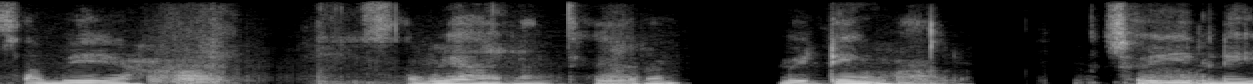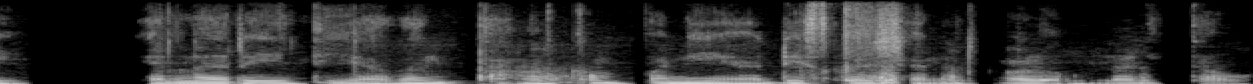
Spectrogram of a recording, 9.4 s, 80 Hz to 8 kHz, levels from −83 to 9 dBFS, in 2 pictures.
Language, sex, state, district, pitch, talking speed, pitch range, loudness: Kannada, male, Karnataka, Dharwad, 125 Hz, 85 wpm, 110-135 Hz, -16 LUFS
